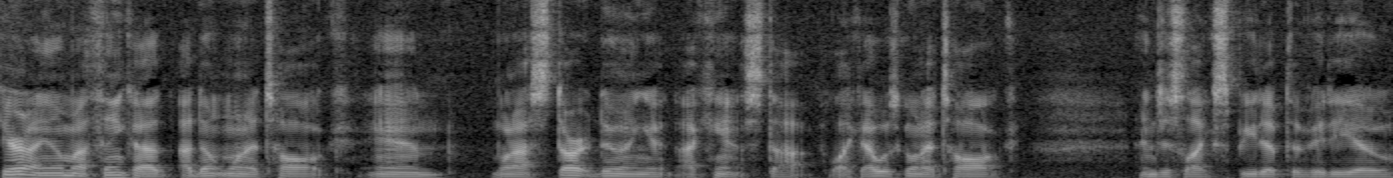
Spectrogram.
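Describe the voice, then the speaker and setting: Here a man talks with a very deep, low pitch. His intonation stays fairly even. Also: moderate pace. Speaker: artist and YouTuber. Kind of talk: casual narration while drawing. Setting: home studio, camera audio. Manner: halting.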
